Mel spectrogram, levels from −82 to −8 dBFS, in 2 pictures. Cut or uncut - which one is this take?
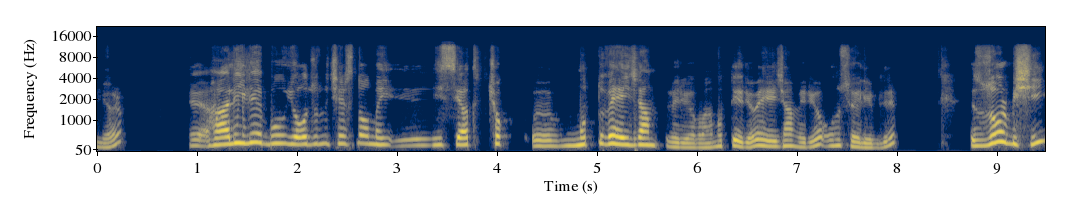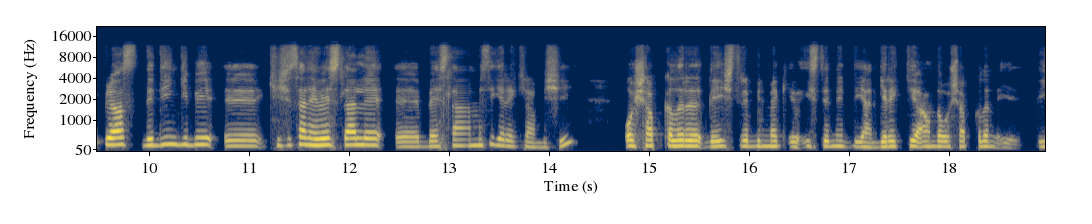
uncut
